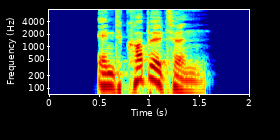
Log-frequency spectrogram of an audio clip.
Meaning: inflection of entkoppelt: 1. strong genitive masculine/neuter singular 2. weak/mixed genitive/dative all-gender singular 3. strong/weak/mixed accusative masculine singular 4. strong dative plural
- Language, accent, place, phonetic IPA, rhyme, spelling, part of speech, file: German, Germany, Berlin, [ɛntˈkɔpl̩tn̩], -ɔpl̩tn̩, entkoppelten, adjective / verb, De-entkoppelten.ogg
